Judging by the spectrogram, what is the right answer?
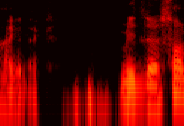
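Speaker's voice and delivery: ordinary talk, nothing marked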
